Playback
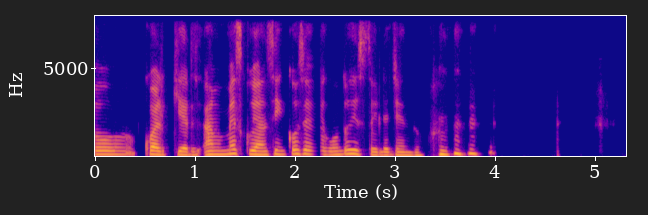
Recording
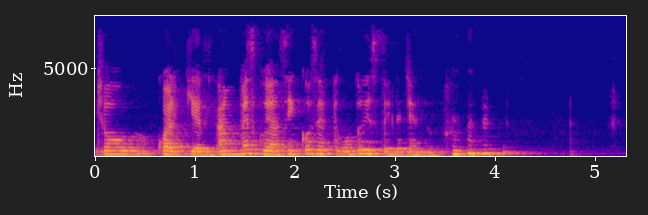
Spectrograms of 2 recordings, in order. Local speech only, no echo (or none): none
